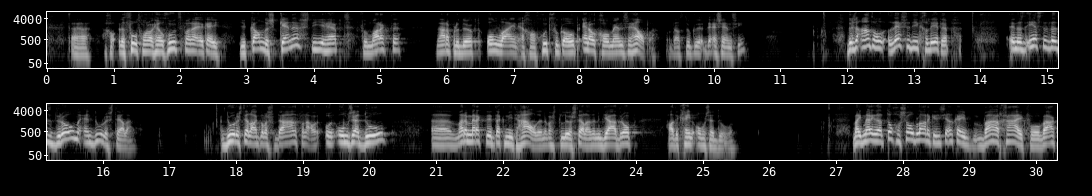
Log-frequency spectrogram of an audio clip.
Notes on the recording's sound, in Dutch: Dit is een opname van een live sessie met klanten.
